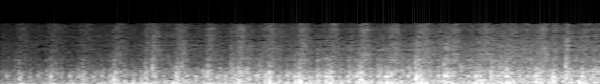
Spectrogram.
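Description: Train rolling along the rails, its wheels clacking rapidly over the track over a low rumble, growing steadily louder as it approaches.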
